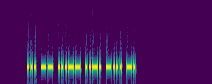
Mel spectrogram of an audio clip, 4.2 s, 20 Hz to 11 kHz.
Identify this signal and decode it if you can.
Morse code, heard as a keyed tone, about 36 wpm, 700 Hz. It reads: SM3FBN
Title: DXCC-100 Call Signs - 6 Characters - Repeated 2x - 35wpm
